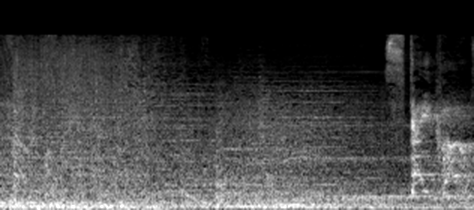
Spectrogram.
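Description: A spell explosion in the Hogwarts Legacy video game, a loud, sustained rumbling blast under battle noise, ending in a few sharp bright bursts.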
